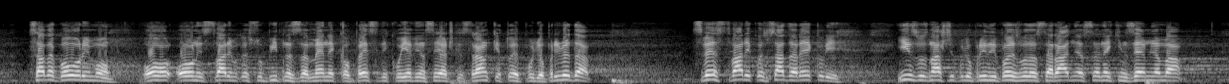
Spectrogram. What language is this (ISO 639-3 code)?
srp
